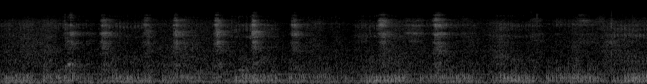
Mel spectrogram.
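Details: A cat's steady purr, rhythmic and low, as a four-month-old baby strokes it; regular soft brushing swishes from the petting repeat roughly twice a second above the rumbling.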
